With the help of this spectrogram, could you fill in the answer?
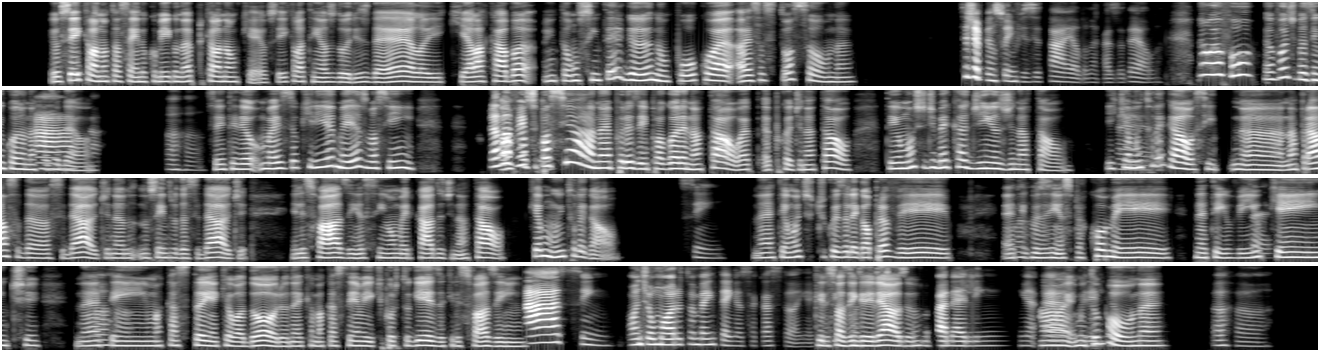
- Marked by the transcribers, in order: "entegando" said as "entregando"
- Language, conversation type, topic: Portuguese, podcast, Quando é a hora de insistir e quando é melhor desistir?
